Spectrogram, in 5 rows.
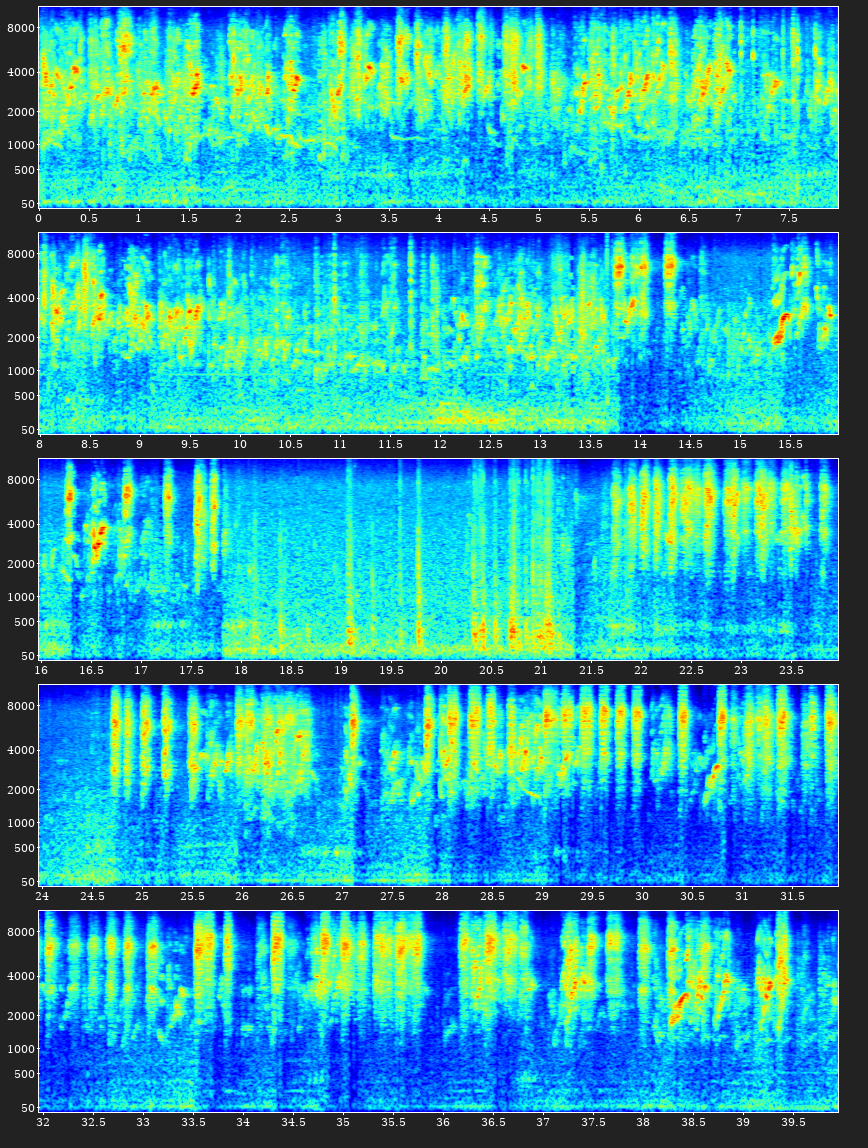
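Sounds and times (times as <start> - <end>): budgerigars chirping: 0.0 - 19.6.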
